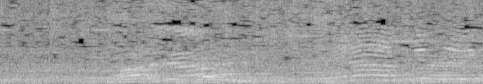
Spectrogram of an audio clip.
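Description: Young children chattering and calling out, high voices overlapping, with no clear words.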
